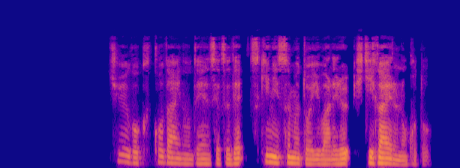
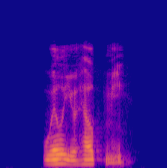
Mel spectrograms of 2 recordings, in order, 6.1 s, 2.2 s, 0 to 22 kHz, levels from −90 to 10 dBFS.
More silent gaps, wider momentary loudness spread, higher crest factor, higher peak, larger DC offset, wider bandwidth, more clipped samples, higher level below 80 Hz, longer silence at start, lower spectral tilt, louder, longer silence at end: neither; second, 12 LU vs 15 LU; first, 24 dB vs 18 dB; first, -2 dBFS vs -8 dBFS; neither; first, 9.4 kHz vs 7.6 kHz; neither; first, -56 dBFS vs -66 dBFS; first, 1.5 s vs 0.6 s; second, -5 dB/octave vs -7.5 dB/octave; about the same, -24 LUFS vs -24 LUFS; second, 0.45 s vs 0.6 s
